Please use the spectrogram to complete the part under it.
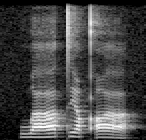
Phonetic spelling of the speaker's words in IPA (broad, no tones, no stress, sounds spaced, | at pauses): w a t e qʼ a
